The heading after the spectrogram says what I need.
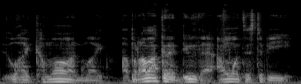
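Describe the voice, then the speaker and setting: A young man from the Boston area, vlogging in casual, sarcastic rambles that swing from loud outbursts to whispers, recorded on his phone in his bedroom. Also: lowish voice, fairly quick, a little hiss or hum. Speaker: fragrance vlogger. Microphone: phone camera.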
